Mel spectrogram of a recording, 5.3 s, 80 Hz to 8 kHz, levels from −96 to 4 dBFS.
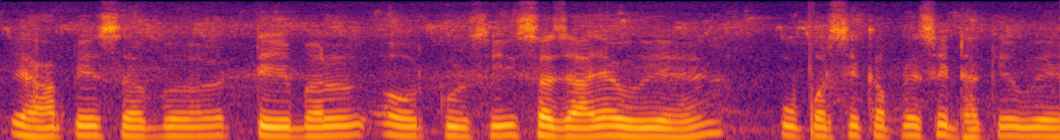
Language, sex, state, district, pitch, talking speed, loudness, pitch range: Hindi, male, Maharashtra, Mumbai Suburban, 145 Hz, 190 wpm, -17 LUFS, 140-150 Hz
